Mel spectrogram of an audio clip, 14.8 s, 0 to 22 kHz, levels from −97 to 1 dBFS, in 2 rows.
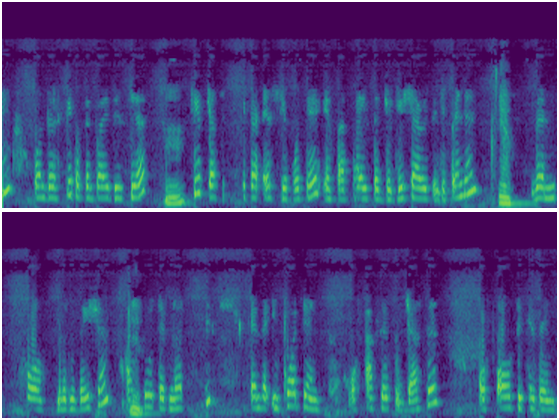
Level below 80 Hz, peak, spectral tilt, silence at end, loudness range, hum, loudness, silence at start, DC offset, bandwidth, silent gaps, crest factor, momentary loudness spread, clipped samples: -64 dBFS; -12 dBFS; -7.5 dB/octave; 0 s; 2 LU; none; -27 LUFS; 0 s; under 0.1%; 10.5 kHz; none; 16 dB; 6 LU; under 0.1%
